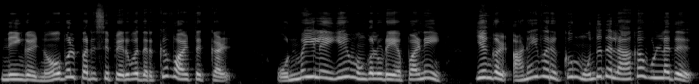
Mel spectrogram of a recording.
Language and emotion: Tamil, happy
